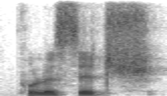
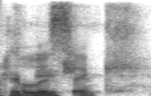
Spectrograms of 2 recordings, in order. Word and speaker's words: Pulisic: of view, but obviously growing up in America, it was always pronounced Pulisic, so that's just what I'm used to. But both I'm very much okay with. Pulisic, they said actually now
